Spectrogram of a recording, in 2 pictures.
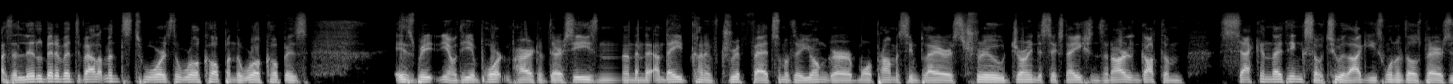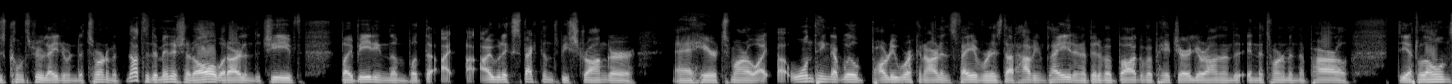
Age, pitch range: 20-39, 100-110 Hz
